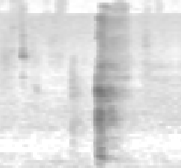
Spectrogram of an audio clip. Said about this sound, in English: And … won't stop coughing.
